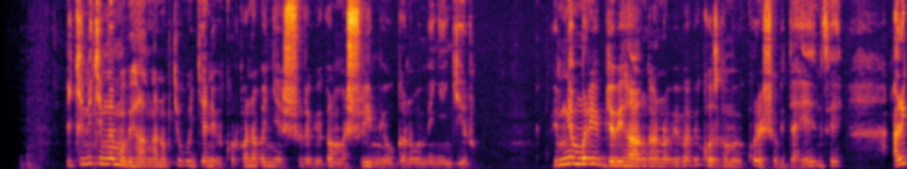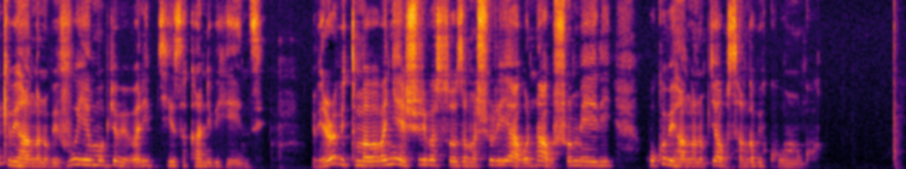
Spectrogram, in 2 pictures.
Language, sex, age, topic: Kinyarwanda, female, 50+, education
